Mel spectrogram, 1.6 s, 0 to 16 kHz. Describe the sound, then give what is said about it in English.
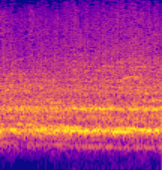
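A large football stadium crowd roars and cheers after a good tackle, about 59 minutes into a match against QPR, in a loud, sustained swell that holds steady without a break, a dense wall of many voices shouting together. “As you can hear, a good tackle is all it needs often to get this crowd going.”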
